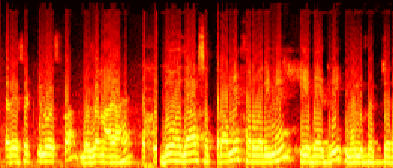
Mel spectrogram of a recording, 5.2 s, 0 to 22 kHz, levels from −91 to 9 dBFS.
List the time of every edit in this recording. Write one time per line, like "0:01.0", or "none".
0:01.8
